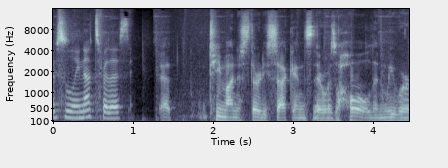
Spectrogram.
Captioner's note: voiceover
